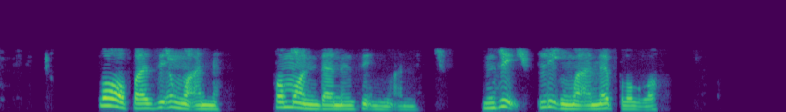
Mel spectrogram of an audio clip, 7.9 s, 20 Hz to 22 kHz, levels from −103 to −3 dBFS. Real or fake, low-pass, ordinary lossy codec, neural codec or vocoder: real; 3.6 kHz; AAC, 32 kbps; none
